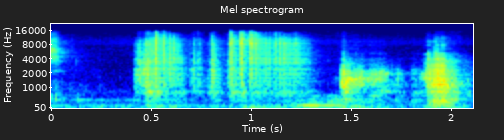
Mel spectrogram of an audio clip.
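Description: Small rocks clinking and scraping as they are handled on a table: a clatter of little clicks starting about half a second in and lasting under a second, then a shorter noise near the end.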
